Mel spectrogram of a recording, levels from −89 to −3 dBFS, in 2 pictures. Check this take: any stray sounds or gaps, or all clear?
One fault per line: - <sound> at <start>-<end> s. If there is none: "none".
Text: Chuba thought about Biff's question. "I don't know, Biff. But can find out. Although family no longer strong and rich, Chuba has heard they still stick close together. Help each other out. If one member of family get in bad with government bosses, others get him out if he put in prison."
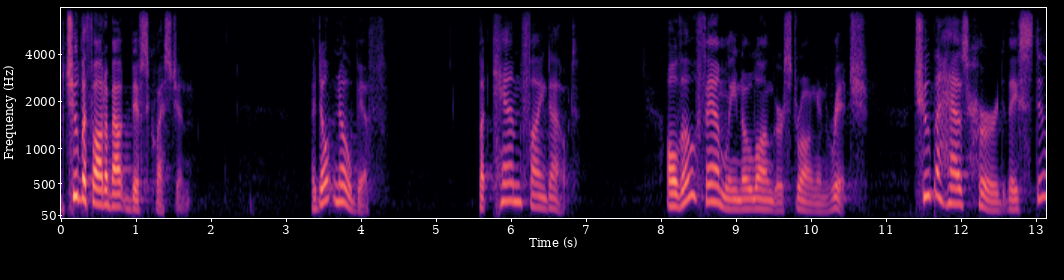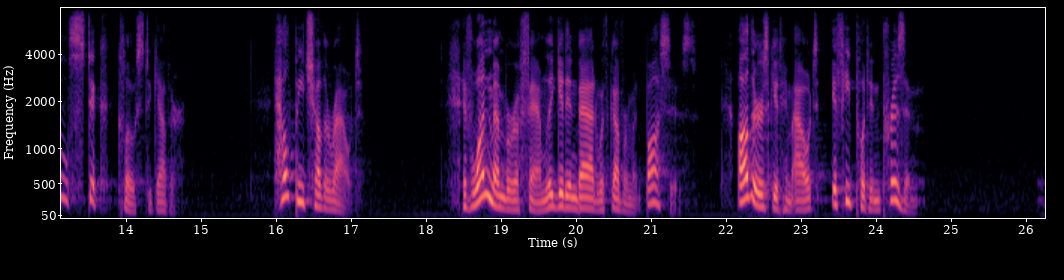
none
